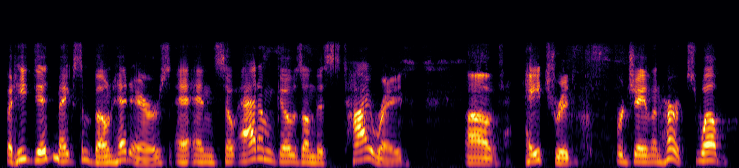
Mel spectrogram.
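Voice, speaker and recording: A man with a deep Southern US accent hosting a casual sports podcast in a folksy, playful showman's way. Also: lively intonation, unhurried, a bit bright, lo-fi sound.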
